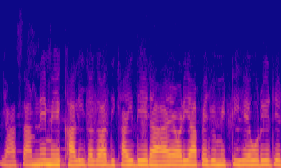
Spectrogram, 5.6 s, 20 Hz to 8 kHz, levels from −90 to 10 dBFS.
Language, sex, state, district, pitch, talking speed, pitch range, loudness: Hindi, female, Uttar Pradesh, Jyotiba Phule Nagar, 225 Hz, 215 wpm, 220-225 Hz, -13 LUFS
